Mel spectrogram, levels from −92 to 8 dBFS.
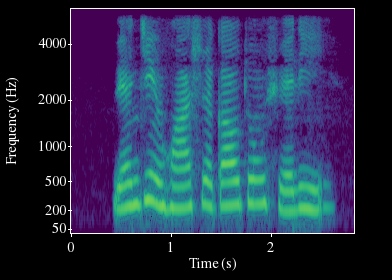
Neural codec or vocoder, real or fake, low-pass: none; real; 5.4 kHz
